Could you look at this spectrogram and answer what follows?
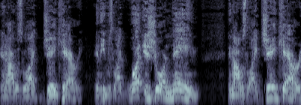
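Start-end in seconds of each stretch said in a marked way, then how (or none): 2.1-3.3 high, demanding, barking put-on cop voice. Recounting a police officer with guns drawn, the speaker retells his yell. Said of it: "And he yelled that 4 or 5 times".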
